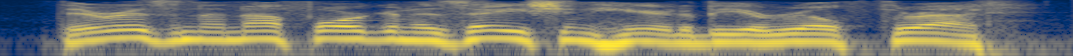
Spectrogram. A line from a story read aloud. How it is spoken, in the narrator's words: I said, raising my voice to compete with the crowd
